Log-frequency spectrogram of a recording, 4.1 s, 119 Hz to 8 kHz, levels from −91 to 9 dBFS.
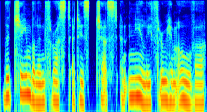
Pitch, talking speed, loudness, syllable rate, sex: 185 Hz, 160 wpm, -16 LUFS, 3.9 syllables/s, female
